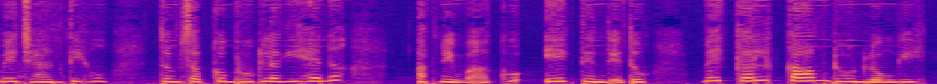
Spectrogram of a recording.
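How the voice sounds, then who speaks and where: A woman's voice: sits high, normal speed, warm tone, slightly rough, dry recording. A woman voicing a poor, tender, careworn village mother in a children's cartoon story, earnest and emotive.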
